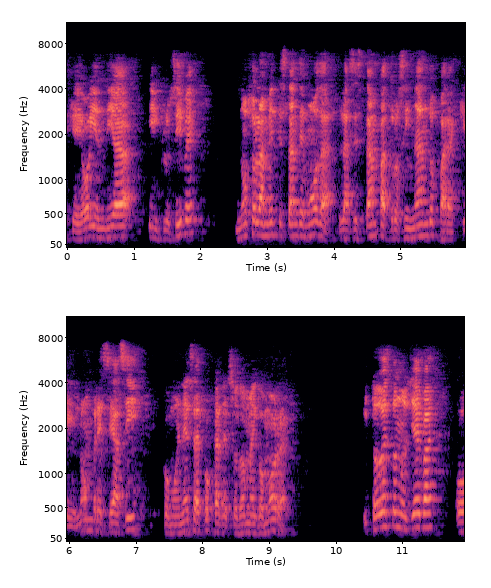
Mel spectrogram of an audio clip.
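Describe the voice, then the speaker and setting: A man giving an earnest, sermon-style testimony to his church, addressing the listeners as brothers and often pausing with fillers and restarts. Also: on the high side. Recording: echoey room, dull lo-fi sound.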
